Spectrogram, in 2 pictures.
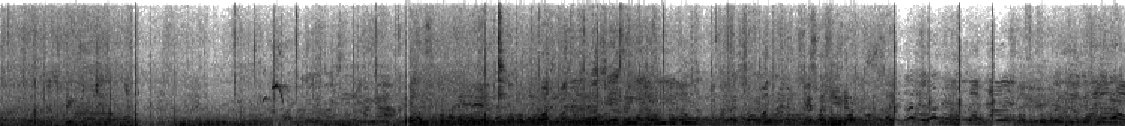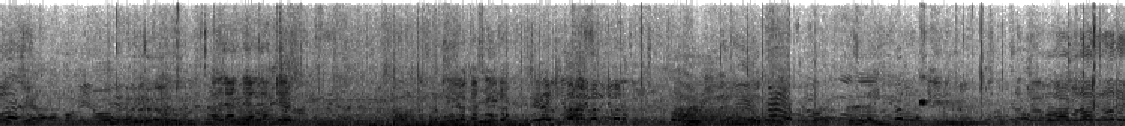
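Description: Young men shout and call out to each other on an open field.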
